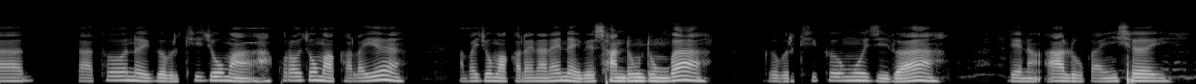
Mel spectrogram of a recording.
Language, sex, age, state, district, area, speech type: Bodo, female, 45-60, Assam, Kokrajhar, urban, spontaneous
